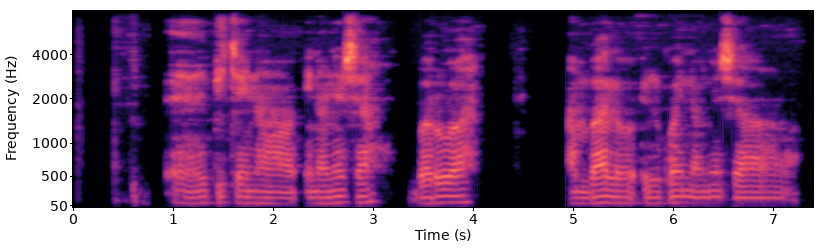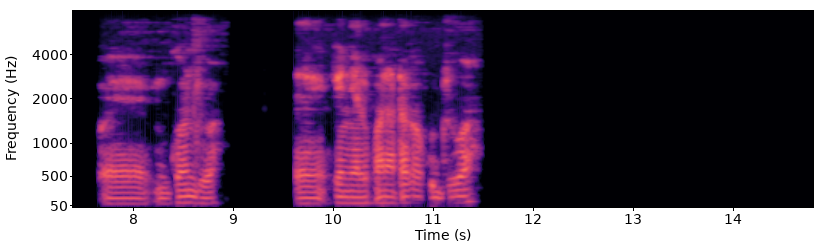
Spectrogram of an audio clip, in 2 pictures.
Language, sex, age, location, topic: Swahili, male, 36-49, Wajir, health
